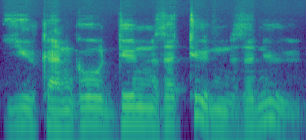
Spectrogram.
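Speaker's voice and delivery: put-on slow, deadpan broad Scottish accent; broad Scots punchline. German guard waving the lads on, slow deadpan broad Scots. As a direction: land it slowly in thick Scots.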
